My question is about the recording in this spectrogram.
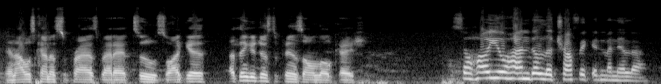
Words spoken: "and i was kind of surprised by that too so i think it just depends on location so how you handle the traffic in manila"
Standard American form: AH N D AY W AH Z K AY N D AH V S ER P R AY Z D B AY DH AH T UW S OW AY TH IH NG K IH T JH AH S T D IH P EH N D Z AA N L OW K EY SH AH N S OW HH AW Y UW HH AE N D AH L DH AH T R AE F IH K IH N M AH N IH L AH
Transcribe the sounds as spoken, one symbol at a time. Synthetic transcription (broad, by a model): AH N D AY W AH Z K AY N D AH S ER P R AY Z D B AY DH AH T UW S OW AY TH IH NG K IH T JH AH S D IH P EH N D Z N L OW K EY SH AH N S OW HH AW Y UW HH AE N D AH L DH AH T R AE F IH K IH N M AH N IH L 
